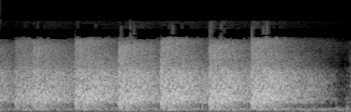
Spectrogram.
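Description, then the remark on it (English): A rapid volley of about six loud gunshots in a street shootout, as the sheriff and the Lone Ranger fire toward men across the street, at a fairly steady rhythm with booming echoes blending between them, fading out at the end. No one speaks. “At the same time, the sheriff began shooting.”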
